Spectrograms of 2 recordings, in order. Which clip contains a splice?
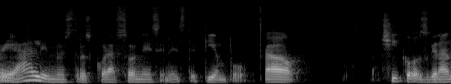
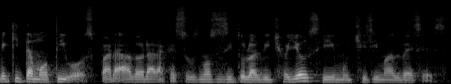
first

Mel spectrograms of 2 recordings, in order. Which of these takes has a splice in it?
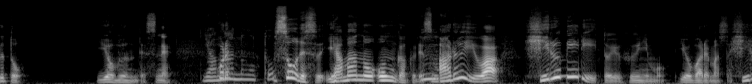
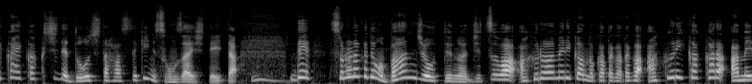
first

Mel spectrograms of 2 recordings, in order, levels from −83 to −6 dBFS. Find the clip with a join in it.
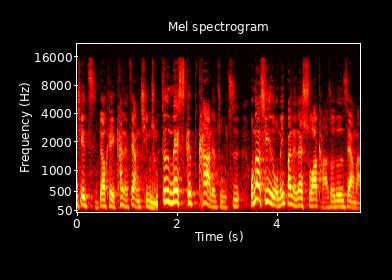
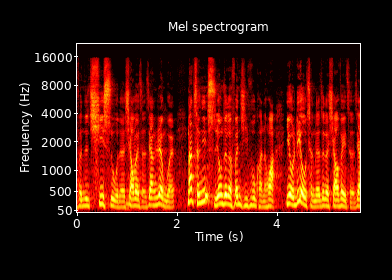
first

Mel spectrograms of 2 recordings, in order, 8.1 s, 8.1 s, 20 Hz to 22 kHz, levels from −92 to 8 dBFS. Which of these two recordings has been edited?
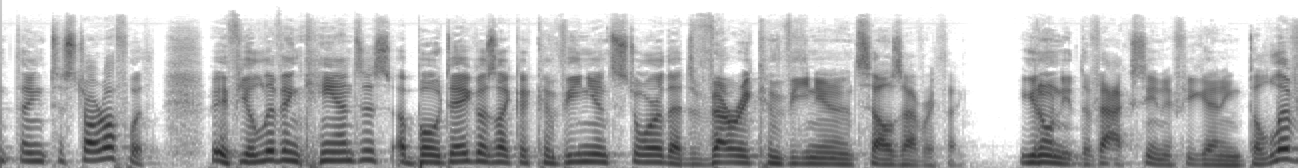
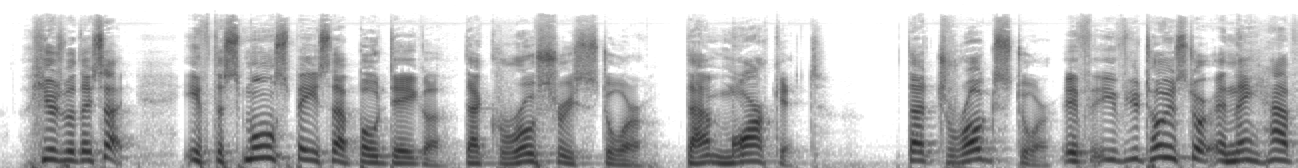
first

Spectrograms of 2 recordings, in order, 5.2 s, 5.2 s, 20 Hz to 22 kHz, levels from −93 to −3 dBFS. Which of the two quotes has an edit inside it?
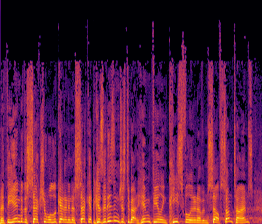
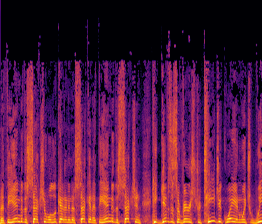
first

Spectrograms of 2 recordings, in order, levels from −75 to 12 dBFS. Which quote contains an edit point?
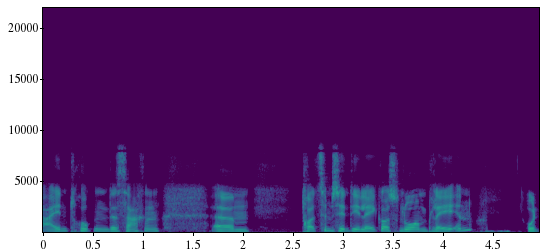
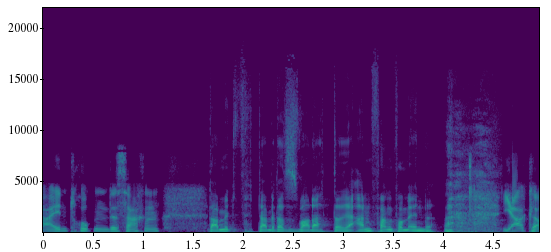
second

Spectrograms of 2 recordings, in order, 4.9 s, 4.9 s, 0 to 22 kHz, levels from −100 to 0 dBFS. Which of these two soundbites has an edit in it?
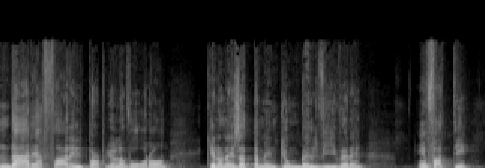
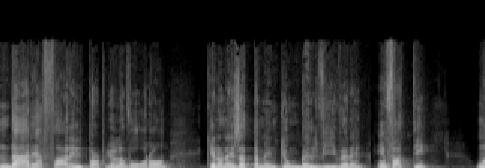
second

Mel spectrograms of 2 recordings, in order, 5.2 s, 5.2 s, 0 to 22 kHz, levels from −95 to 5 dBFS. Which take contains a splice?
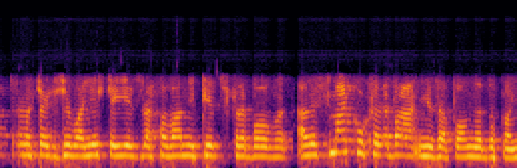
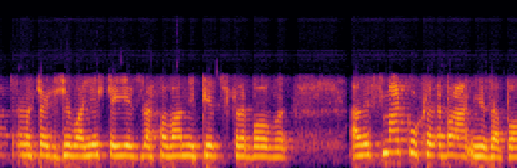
first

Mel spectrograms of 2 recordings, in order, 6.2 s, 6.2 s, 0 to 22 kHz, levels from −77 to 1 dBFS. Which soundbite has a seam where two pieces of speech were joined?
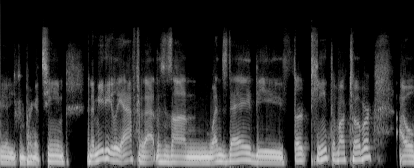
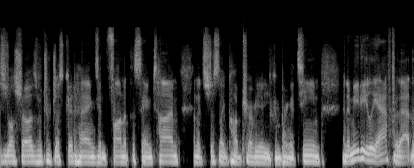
second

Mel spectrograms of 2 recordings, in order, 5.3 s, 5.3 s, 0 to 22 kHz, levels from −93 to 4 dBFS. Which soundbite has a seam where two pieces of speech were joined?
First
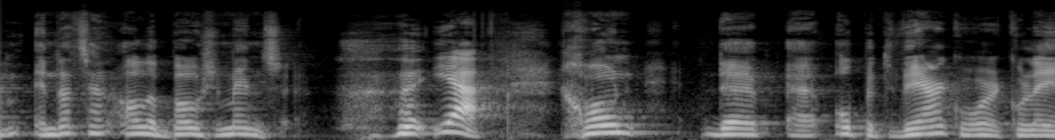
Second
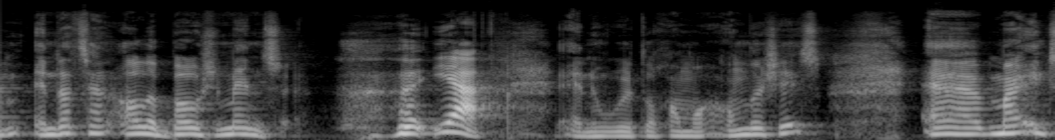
second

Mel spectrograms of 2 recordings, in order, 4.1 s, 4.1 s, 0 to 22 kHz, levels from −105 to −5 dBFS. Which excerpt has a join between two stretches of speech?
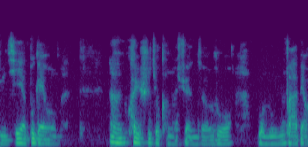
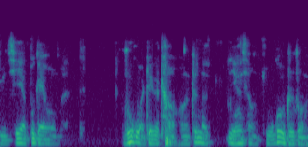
second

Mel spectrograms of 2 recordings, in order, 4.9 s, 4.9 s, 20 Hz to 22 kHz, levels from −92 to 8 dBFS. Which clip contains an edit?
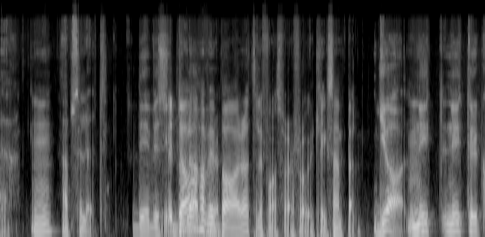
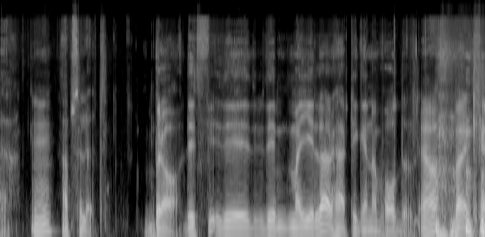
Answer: first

